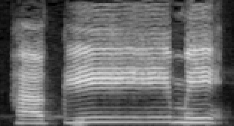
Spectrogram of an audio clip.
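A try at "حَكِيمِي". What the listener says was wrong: Hakimi. Kinya yang panjang ya. Salah sedikit. Salah sedikit. Al-Quran itu salah makna. Beda arti. Jadi harus hati-hati tuh panjang pendek tuh begitu. Hakimi. Beda lagi nanti. Hakimi. Artinya lain. Hakimi. Hakimi. Beda-beda artinya.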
